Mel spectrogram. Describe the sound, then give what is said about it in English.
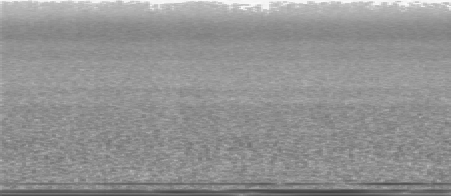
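A steady, unbroken rush of falling water in a forest, even in loudness throughout, with a low droning hum underneath and no voices. “This episode's soundscape is going to transport you to deep within a mystical forest where we will listen to the sounds of a waterfall.”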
